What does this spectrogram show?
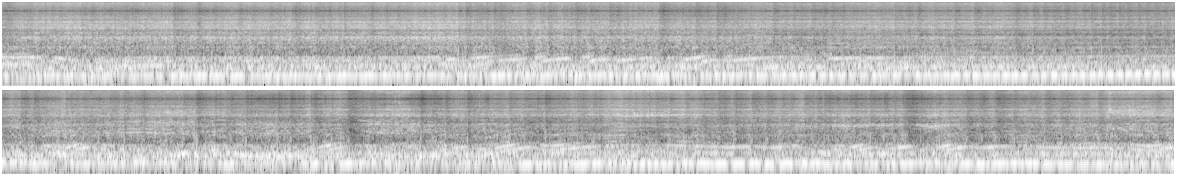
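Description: Drift car's engine revving hard and rising and falling continuously through corners, recorded on a camera mounted outside the car, with a heavy wind rumble over the microphone.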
